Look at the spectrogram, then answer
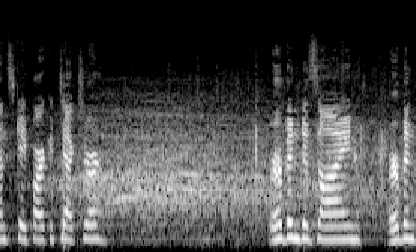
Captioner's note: people cheer; audience applauds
